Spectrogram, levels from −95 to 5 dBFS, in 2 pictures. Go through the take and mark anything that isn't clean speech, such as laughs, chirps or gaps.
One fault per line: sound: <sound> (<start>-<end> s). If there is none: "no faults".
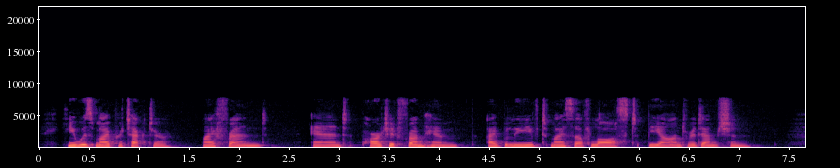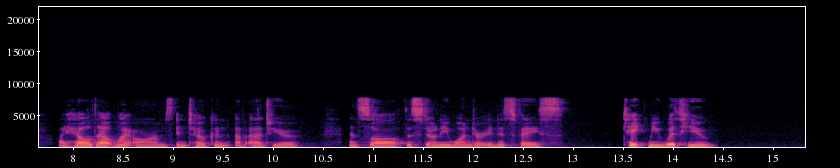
no faults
